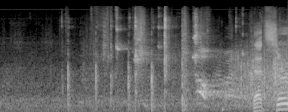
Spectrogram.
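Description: A table tennis ball clicks rapidly back and forth off paddles and a table.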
